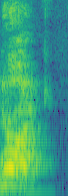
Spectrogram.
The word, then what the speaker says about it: Newark: I ain't know Newark. that. I've been saying Newark for the past almost 50 years. They gonna know. They gonna know we from New York. You say that. It's apparently a one-syllable word, and we Yeah, didn't know Newark.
